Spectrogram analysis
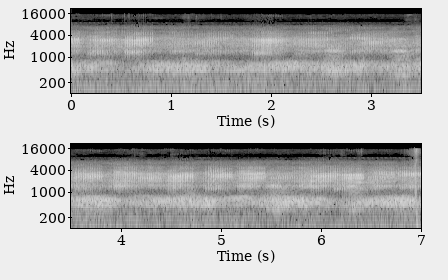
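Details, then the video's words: Post-rain frog calls: rhythmic, buzzy croaks come in waves about once a second, several frogs overlapping, over a constant low drone of more distant callers. "Unbelievable Frog Sounds after Rain"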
